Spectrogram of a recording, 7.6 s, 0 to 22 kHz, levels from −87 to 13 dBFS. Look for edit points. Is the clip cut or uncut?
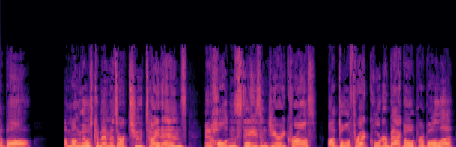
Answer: cut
